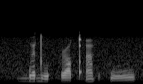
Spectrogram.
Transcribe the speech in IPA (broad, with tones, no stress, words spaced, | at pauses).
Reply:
ɡ͡bə˧˥du˩˧ hə˞˩˧qʼĩ˧˥p k͡pu˩˧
